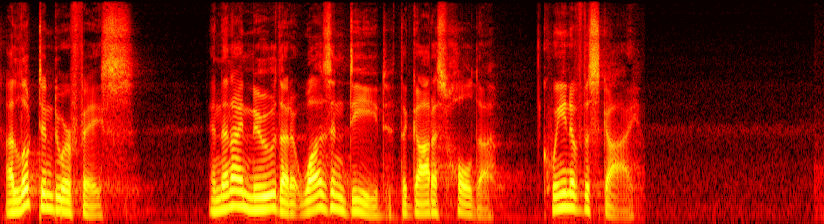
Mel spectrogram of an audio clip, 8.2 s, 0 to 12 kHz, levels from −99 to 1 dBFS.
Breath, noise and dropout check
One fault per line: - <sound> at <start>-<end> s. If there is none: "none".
none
